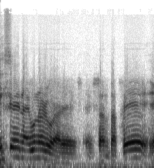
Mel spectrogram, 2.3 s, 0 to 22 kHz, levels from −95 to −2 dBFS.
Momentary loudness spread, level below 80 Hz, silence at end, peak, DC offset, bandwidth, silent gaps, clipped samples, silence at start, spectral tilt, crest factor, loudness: 7 LU; -42 dBFS; 0 s; -2 dBFS; under 0.1%; 13 kHz; none; under 0.1%; 0 s; -6.5 dB/octave; 10 dB; -13 LUFS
